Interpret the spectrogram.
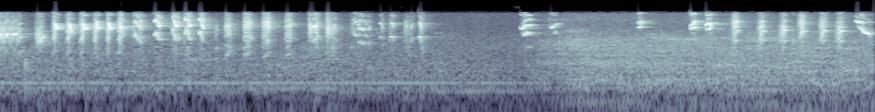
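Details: Aviary red siskin twitters rapidly in high chirps and whistles for three seconds, falls quiet, then returns with scattered sharp notes over a faint background hiss.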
